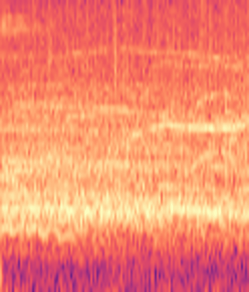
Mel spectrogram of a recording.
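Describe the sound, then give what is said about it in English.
A clapping sound effect: a burst of applause, many hands clapping in a dense, steady wash that stays loud and even for a couple of seconds, with no voices over it. “I'm pretty sure they deserve the Murphy's Law clap.”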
